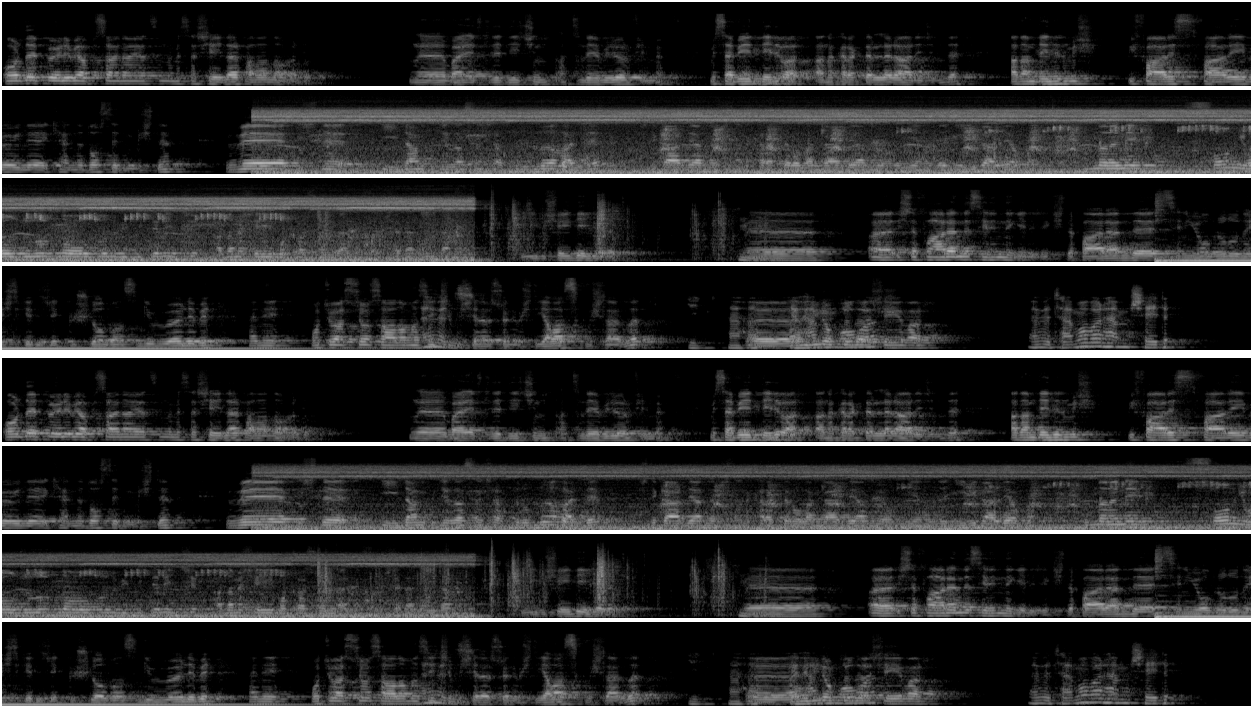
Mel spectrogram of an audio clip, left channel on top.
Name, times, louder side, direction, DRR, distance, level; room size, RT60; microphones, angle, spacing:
voice 1, 0.0-3.1 4.1-6.6 7.1-9.6 10.1-10.9 11.3-14.2 14.7-18.5 18.9-22.8 23.3-23.9 24.4-29.5 30.2-31.1 32.3-33.1 33.6-39.6 39.9-40.2 40.6-43.9 44.9-46.7, left 1 dB, 10° left, 1 dB, 3.4 m, -34 dB
voice 2, 10.3-10.6 15.1-15.4 23.7-24.0 32.3-32.6 41.7-42.2 44.3-44.5 44.7-45.1 45.3-46.4 47.7-49.1, left 2 dB, 35° left, 6 dB, 1.4 m, -39 dB
Bird / Insect, 15.0-29.7, left 6 dB, 55° left, 1.3 m, -29 dB
sound 1, 28.1-30.6 30.9-32.8, right 6 dB, 30° right, 1.4 m, -41 dB
sound 2, 36.5-40.8, right 1 dB, 10° right, 3.3 m, -35 dB
26.5 x 14.5 x 8.8 m, 0.98 s
head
